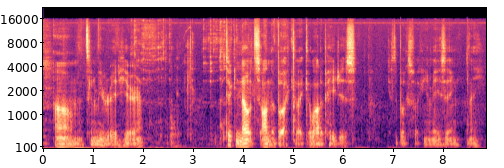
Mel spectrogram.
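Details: Stuttering in a female podcast guest who stutters, noted as stuttering much more than usual in this conversation; repetitions of words and part-words.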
